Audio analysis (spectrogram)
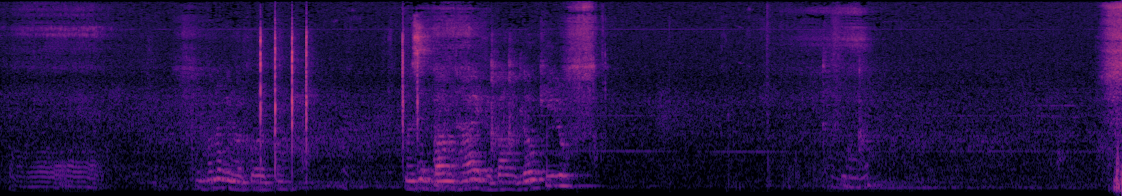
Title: Jimmy the snoring dog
